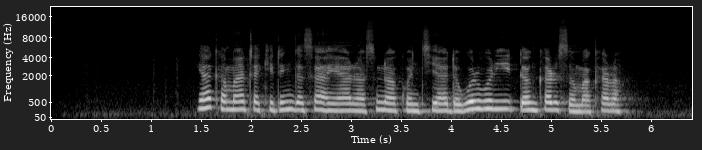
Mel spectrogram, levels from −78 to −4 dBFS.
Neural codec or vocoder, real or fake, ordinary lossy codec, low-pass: vocoder, 44.1 kHz, 128 mel bands, Pupu-Vocoder; fake; none; 19.8 kHz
